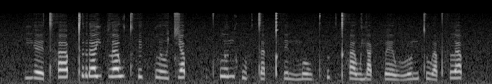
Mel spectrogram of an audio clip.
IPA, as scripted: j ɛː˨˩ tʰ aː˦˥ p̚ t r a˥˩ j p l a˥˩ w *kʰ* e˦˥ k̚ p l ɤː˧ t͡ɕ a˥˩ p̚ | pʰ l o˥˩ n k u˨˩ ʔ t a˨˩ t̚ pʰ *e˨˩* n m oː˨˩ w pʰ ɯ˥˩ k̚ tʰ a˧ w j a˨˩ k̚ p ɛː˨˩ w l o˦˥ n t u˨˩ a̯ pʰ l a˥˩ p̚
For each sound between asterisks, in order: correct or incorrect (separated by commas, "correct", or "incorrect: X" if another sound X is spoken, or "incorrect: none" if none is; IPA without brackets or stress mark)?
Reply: incorrect: tʰ, correct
